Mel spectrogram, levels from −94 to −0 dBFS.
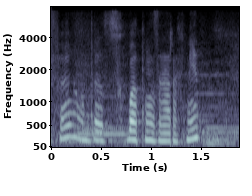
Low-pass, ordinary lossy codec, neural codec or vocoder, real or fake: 7.2 kHz; none; codec, 16 kHz, 6 kbps, DAC; fake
